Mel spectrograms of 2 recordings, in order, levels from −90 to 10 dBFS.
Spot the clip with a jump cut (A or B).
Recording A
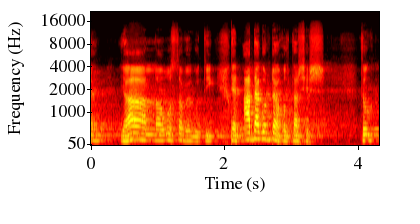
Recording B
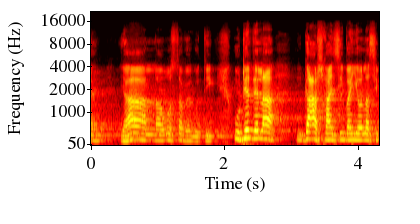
A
